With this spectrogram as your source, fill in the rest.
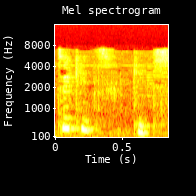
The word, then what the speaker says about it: TookyTsuki: Hello and welcome to the Tukitsuki channel. It's a little hard to pronounce.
